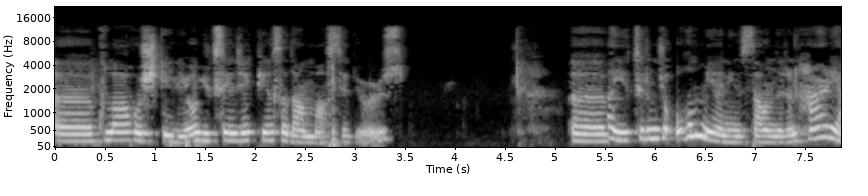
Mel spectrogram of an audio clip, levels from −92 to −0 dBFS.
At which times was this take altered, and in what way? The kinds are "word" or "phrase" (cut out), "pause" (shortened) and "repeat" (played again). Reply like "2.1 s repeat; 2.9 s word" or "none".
2.0 s word; 5.5 s phrase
